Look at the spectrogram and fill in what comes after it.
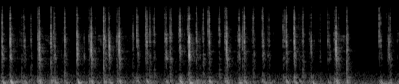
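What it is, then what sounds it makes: Plastic mechanical keyboard being typed on. Both hands type with their fingertips on a full-size white plastic Ducky One 2 mechanical keyboard with Cherry MX Brown switches, backlit, with a hollow case resting on a desk. The keys are pressed and tapped in a fast, steady stream of bright, crisp clacks with a soft low thock beneath. Each keystroke dies away almost instantly, with a brief pause near the end before typing resumes.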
